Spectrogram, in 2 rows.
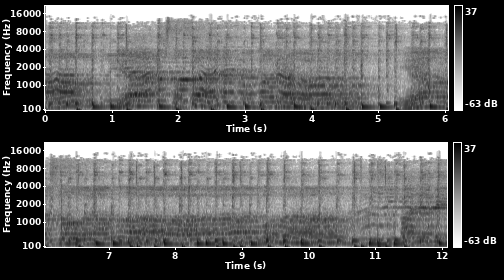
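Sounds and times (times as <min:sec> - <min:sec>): hand drums beating: 0:00.0 - 0:12.0
person singing ornamented melody: 0:00.0 - 0:12.0.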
